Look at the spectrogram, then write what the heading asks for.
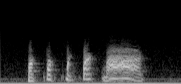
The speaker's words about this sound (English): All I suggest that if you think it's simple, you take your friend the tape recorder out and you do a little chicken clucking into that tape recorder mic and then play it back and see whether you really feel that it sounds like a chicken.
